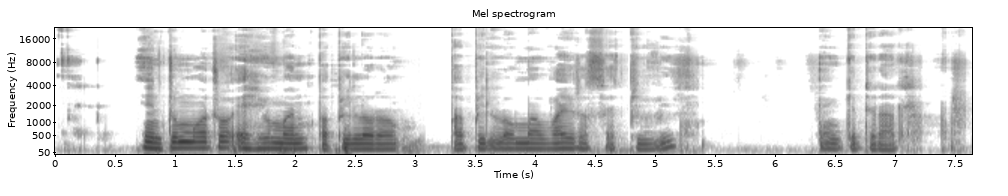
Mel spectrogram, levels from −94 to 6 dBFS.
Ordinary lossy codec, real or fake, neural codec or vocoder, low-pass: none; real; none; none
